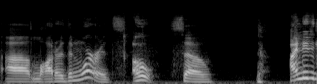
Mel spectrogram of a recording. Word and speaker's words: Lauder Than Words: louder than words well louder than words because that's how you actually pronounce it but we here at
